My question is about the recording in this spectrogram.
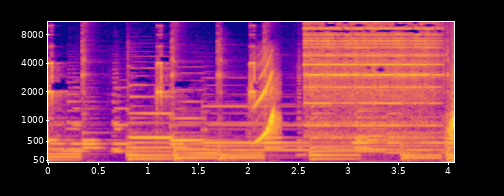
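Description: Alarm-clock bell sound effect ringing for about a second and a half near the end, signalling that the quiz's answer time has run out. It plays over light children's background music and follows a short rising whistle-like glide about two seconds in.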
